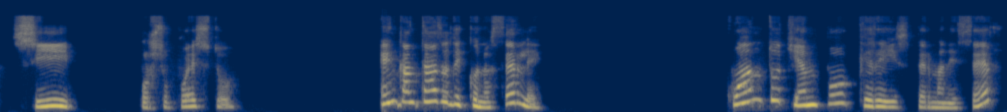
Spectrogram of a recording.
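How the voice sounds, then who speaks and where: Belgian French woman teaching, slow deliberate delivery, fry in the voice. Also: a little high, darkish tone. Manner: slow, careful, self-correcting, explaining as she goes. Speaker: language-learning video host. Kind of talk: reading practice dialogue aloud.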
